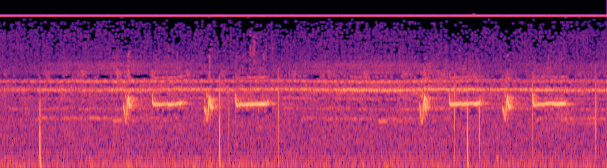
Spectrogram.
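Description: A bird calling in repeated pairs of phrases, each a quick rising stroke followed by a short level whistle, sung twice over a few seconds. Under it runs the steady high drone of rainforest insects, and a few sharp clicks cut in.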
